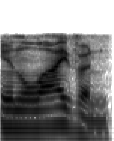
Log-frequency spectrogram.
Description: Prononciation du mot enliven en anglais (fichier audio)
enliven.wav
